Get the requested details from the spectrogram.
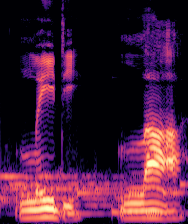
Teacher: the L sounds which is where your tongue touches part of your mouth and the air goes around it this one is the regular l sound like in Lady LA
